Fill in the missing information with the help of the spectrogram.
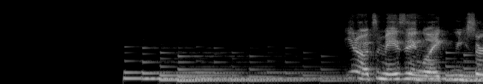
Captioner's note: forest sounds, music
